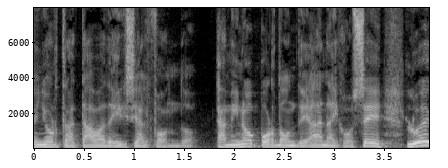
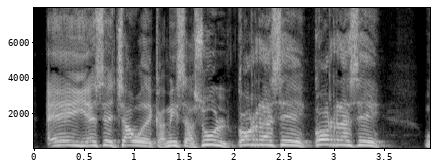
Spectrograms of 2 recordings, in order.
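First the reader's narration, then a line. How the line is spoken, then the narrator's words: Shout. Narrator (Spanish): gritó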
